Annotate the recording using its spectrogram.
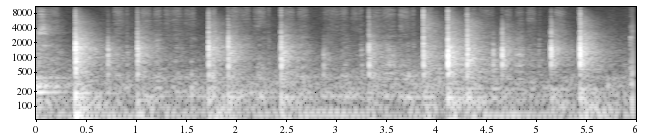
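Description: Chalk writing on a blackboard: a run of short taps and scrapes, two or three a second, as words are written by hand.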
